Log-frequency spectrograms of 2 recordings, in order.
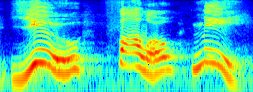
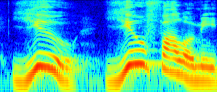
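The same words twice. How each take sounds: First: "You" stressed hard, slow and higher; Jesus to Peter, "You" weighted, slow and louder; emphasis on you. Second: "You" leaned on, a bit louder; Jesus repeating, "You" stressed. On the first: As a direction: lean hard on "You", then slowly "follow me". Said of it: "he puts the emphasis on the you". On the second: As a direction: land on "You", then "you follow me". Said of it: "Jesus says". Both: Acted.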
